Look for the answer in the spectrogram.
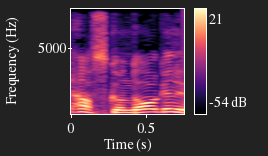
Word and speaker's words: askonsdagen: Ha, askondagen eller askondagen, askonsdagen eller ja, men askondagen uttalar man det.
